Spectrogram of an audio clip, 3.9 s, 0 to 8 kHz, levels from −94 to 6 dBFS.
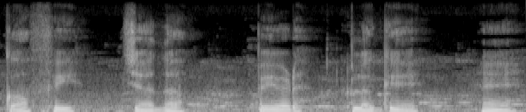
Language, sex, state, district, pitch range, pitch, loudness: Hindi, male, Rajasthan, Bikaner, 110-120 Hz, 115 Hz, -17 LUFS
